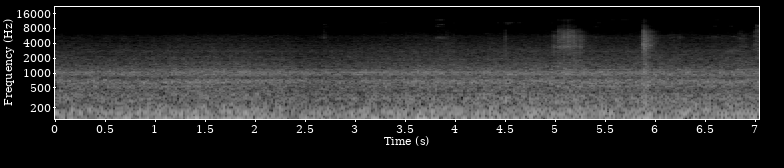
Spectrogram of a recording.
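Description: Electric commuter train rolling slowly into its terminal platform, heard from the driver's cab as a steady low rumble with a faint hum. There is a short hiss about five seconds in and a sharp click about a second later.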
